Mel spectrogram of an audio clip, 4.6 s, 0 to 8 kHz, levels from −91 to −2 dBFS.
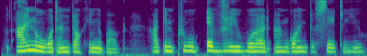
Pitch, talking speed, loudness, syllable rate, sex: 175 Hz, 220 wpm, -20 LUFS, 5.9 syllables/s, female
